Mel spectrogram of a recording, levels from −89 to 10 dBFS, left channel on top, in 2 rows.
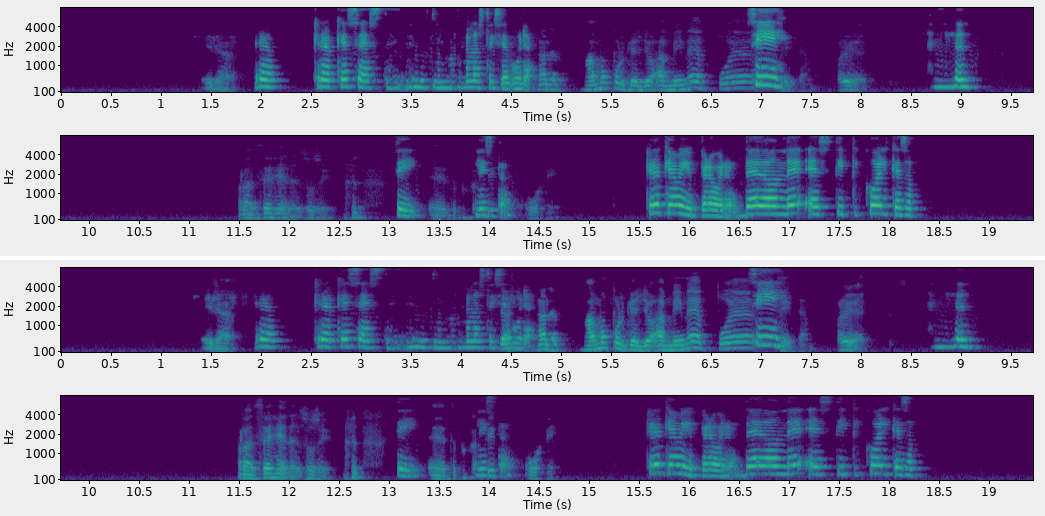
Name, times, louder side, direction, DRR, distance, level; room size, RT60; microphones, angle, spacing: voice 1, 1.4-1.7 4.4-7.3 7.8-8.0 11.5-12.9 13.4-14.1 14.4-14.5, right 6 dB, 70° right, 0.4 m, -38 dB
voice 2, 2.5-4.7 6.9-7.2 8.7-9.2 13.1-13.3 13.9-14.2 15.6-18.2, left 6 dB, 90° left, 0.4 m, -29 dB
3.8 x 2.2 x 2.3 m
head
